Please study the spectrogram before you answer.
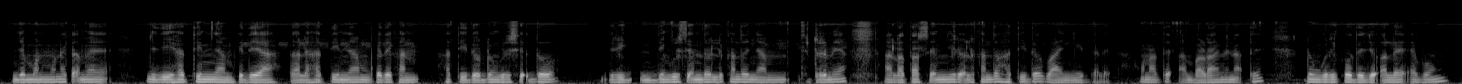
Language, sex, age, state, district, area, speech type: Santali, male, 18-30, West Bengal, Purulia, rural, spontaneous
